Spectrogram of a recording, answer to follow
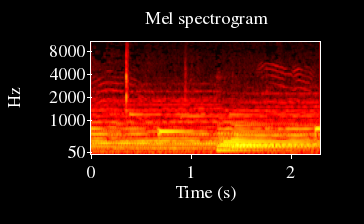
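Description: Soft background piano music, with a sharp click about a third of a second in and faint high, arching chirp-like glides near the end.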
